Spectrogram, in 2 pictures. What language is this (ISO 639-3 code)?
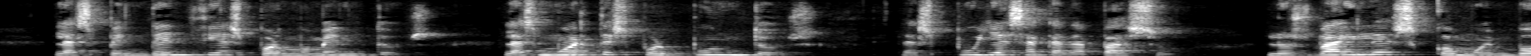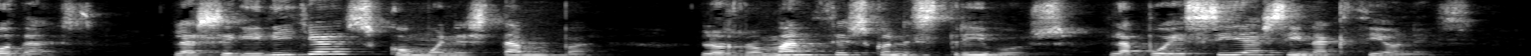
spa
